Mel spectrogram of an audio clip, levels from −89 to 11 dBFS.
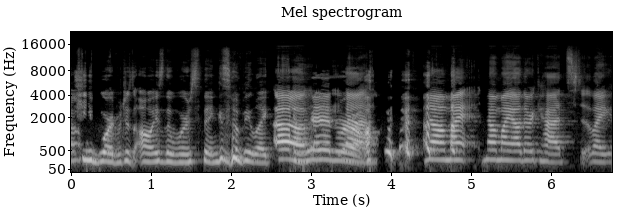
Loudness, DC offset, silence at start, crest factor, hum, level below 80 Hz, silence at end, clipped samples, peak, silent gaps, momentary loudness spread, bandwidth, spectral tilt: -20 LUFS; under 0.1%; 0 s; 18 dB; none; -68 dBFS; 0 s; under 0.1%; -2 dBFS; none; 10 LU; 14 kHz; -4 dB/octave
